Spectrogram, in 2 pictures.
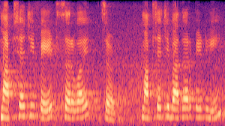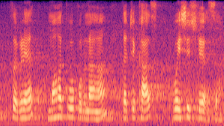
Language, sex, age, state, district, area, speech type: Goan Konkani, female, 45-60, Goa, Bardez, urban, spontaneous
